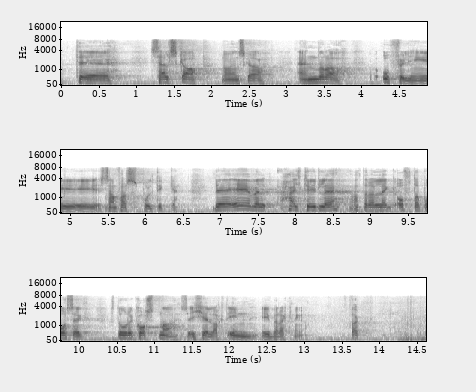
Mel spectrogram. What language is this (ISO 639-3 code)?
nor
